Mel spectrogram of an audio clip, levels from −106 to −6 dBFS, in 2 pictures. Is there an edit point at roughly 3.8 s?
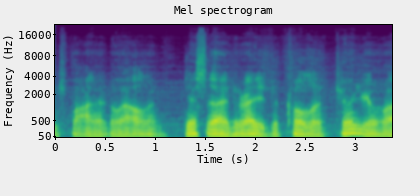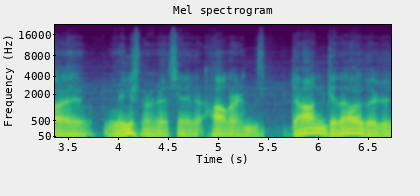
yes; 2 cuts; at 1.1 s, 3.8 s

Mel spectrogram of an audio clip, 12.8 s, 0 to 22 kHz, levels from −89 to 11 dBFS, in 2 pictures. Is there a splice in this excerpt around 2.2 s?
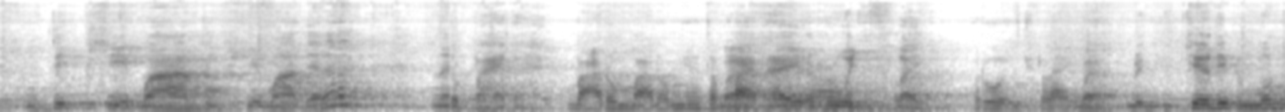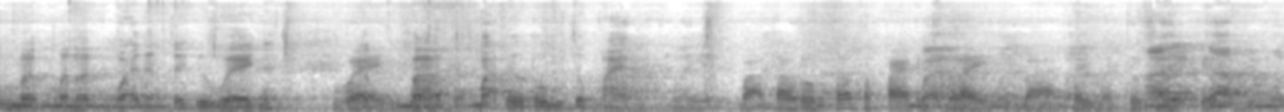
yes; 1 cut; at 2.2 s

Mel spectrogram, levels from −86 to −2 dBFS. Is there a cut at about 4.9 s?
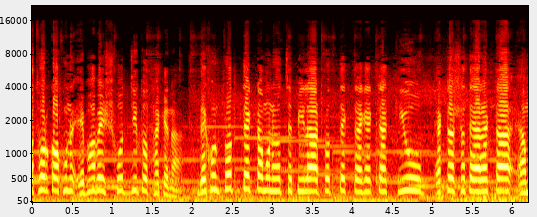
yes; 2 cuts; at 1.9 s, 4.9 s

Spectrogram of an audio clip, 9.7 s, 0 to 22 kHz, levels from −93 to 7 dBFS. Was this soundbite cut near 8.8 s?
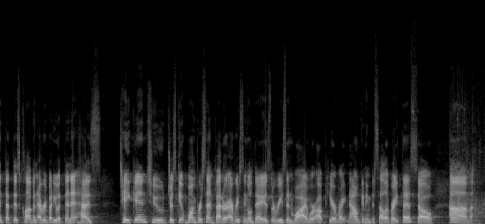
yes; 1 cut; at 8.8 s

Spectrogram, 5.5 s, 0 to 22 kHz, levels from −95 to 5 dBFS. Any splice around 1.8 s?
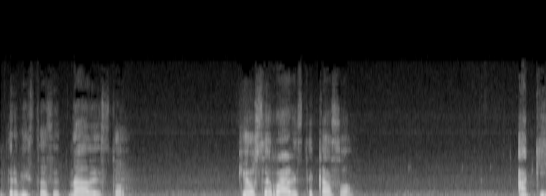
no; 0 cuts

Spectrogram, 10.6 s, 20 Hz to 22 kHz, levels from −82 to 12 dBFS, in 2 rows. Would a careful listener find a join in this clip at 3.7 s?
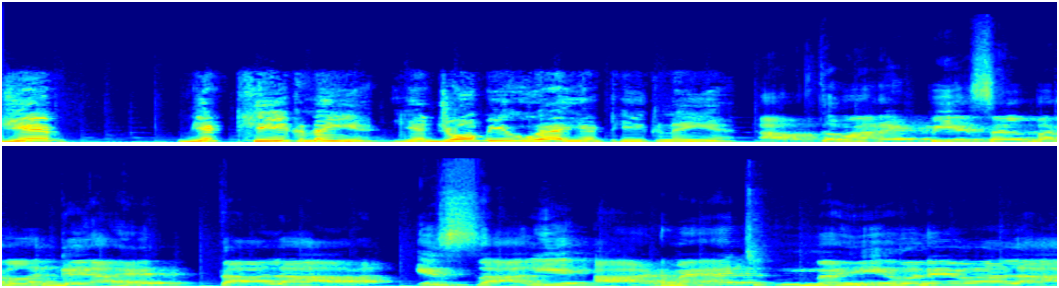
yes; 1 cut; at 3.7 s

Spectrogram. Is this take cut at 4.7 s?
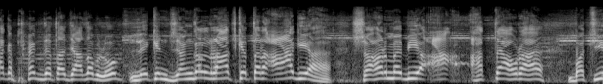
no; 1 cut; at 1.2 s

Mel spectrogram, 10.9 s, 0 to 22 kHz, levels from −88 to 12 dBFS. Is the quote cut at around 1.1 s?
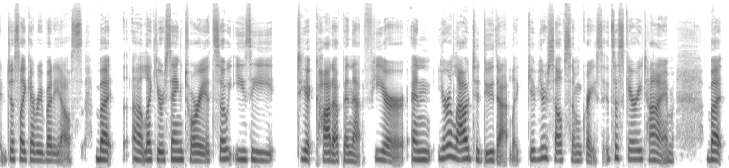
yes; 1 cut; at 1.1 s

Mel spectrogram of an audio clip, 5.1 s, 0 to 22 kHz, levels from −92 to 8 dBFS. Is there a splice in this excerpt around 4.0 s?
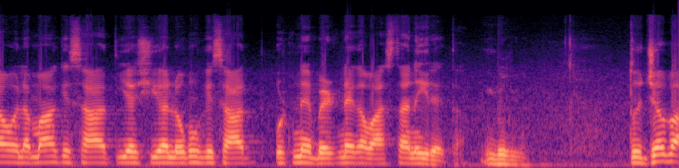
no; 0 cuts

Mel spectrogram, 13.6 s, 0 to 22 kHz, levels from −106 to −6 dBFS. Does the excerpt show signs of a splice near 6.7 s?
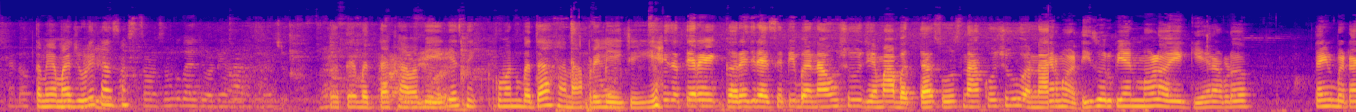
yes; 2 cuts; at 6.7 s, 10.5 s

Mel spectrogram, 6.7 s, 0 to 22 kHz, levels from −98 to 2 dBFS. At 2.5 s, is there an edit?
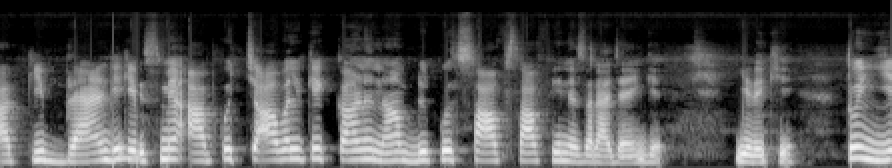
no; 1 cut; at 1.0 s

